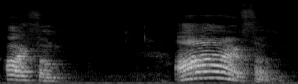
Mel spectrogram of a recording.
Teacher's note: Então a sílaba tônica é o or e não o fã.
